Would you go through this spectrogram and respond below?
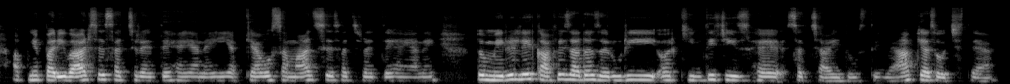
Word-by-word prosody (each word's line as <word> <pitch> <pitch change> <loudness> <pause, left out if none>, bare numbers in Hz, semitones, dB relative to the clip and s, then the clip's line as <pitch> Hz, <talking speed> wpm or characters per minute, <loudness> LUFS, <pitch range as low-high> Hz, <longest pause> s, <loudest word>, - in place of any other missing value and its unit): अपने 205 0 -2
परिवार 185 0 +7
से 220 +2 0
सच 200 -3 -5
रहते 185 0 -3
हैं 185 -1 -8
या 180 0 -6
नहीं? 175 +1 -5
या 180 - -4
क्या 185 -1 -1
वो 190 +1 +2
समाज 185 +2 -2
से 195 -1 -2
सच 185 -1 -9
रहते 175 0 -5
हैं 175 -1 -10
या 165 - -12
नहीं? 175 +3 -11 0.4
तो 220 - +6
मेरे 205 +1 +6
लिए 235 +1 +5
काफ़ी 195 +5 +2
ज़्यादा 215 -1 +4
ज़रूरी 195 +2 +1
और 195 0 -1
क़ीमती 195 +2 -1
चीज़ 195 -2 0
है 180 -2 -1
सच्चाई 165 -3 -6
दोस्ती 165 +1 -13
में। 160 - -11
आप 195 +4 -2
क्या 200 -3 +4
सोचते 165 -1 -5
हैं? 155 +4 -12
185 Hz, 210 wpm, -20 LUFS, 175-200 Hz, 0.4 s, परिवार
